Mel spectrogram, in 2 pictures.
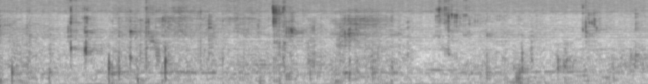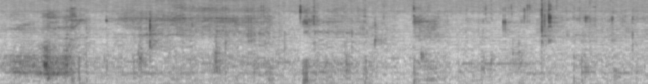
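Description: Close-up chewing of kottu roti, chopped flatbread with egg, eaten by hand: irregular wet mouth clicks and smacks, with fingers gathering more food from the plate.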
